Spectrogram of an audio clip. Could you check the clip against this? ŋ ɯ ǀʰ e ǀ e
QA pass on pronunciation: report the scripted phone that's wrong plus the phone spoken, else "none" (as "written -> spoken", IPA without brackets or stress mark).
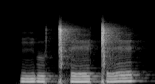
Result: none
